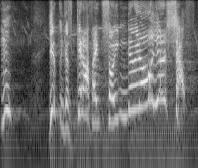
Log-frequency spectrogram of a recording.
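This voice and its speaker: A man voicing a bossy old farmer's wife from a storybook, nagging in a sharp, no-nonsense way. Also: extremely high pitch, sing-song, fairly quick, big-room sound, slight background noise, exaggerated voice. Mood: scolding.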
